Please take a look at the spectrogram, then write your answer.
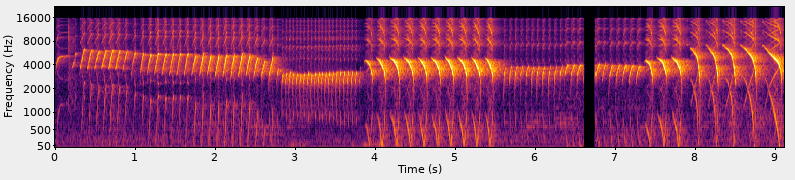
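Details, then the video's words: Bright white canary song of several phrases: rapid high trills, a lower buzzy roll, fast repeated chips, and ringing downward-sweeping notes, briefly interrupted once. "Suara Kicau Burung Kenari Putih Bersih Gacor Dor"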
